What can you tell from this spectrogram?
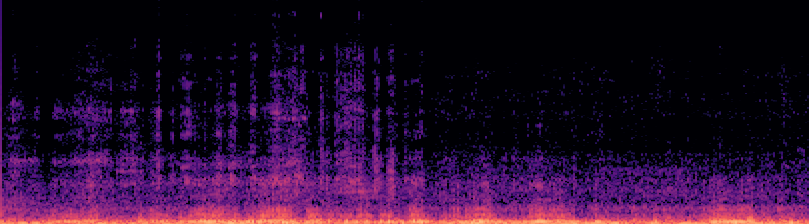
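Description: Wind rumbling on a smartphone microphone riding in an open cable-car cabin: a steady low rumble with uneven swells every second or so.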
